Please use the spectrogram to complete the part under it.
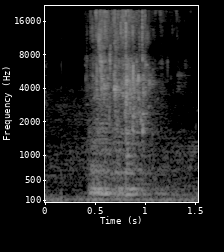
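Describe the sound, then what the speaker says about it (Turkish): Tomato seeds and water are poured into a sieve, making a short, close gush of splashing liquid that swells and then tapers off after about a second. "Bu şekilde tohumlarımızı süzgecin içerisine döküyoruz."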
